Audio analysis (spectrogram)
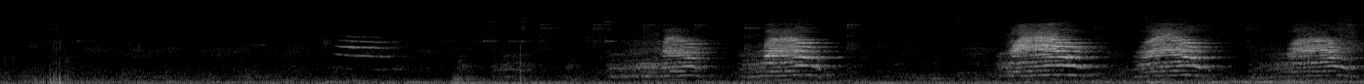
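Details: Kitten giving a string of loud, rising-then-falling meows, growing stronger and closer together in the second half, about one every second or two, after a faint early call over low background hum.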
